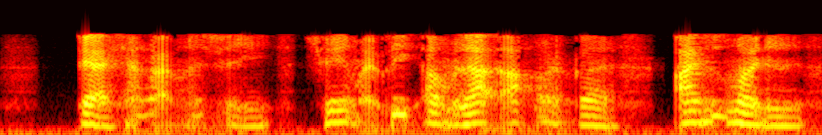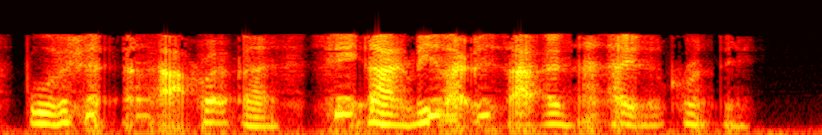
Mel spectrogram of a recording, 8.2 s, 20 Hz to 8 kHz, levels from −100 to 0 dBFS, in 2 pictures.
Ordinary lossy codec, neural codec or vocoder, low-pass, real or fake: AAC, 16 kbps; autoencoder, 22.05 kHz, a latent of 192 numbers a frame, VITS, trained on many speakers; 7.2 kHz; fake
